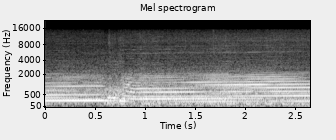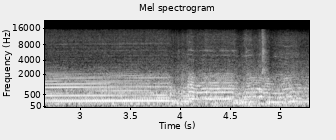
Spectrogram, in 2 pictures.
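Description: Opel Corsa rally car's engine at high revs, heard from inside the cabin: an upshift about a second in, then the revs held under full throttle, until about four seconds in the note breaks up and wavers as the driver lifts off to slow for a tyre chicane.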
